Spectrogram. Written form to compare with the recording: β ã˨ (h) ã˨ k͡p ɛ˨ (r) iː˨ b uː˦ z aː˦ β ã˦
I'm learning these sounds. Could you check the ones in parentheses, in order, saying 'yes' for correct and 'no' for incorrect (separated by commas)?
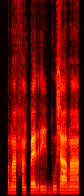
yes, yes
